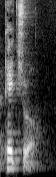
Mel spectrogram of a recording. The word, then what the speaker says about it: petrol: P-E-T-R-O-L です。最後の O は強く発音しません。半母音、カッコ半母音でしょうね。ですからペチロ、ペチロ、 R 行ってすぐ L みたいな、はい、ペトロール、ペトロールとは言わないですね。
